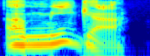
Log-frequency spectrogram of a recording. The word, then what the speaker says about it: Omega: the girl in there they call her omega but then when she says her name it's amiga oh with her accent yeah yeah and i'm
